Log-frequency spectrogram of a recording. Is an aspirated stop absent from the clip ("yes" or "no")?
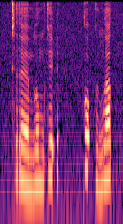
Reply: no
